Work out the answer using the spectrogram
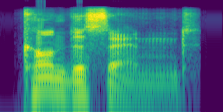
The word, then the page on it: condescend: British English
